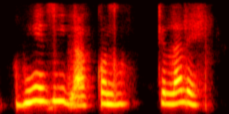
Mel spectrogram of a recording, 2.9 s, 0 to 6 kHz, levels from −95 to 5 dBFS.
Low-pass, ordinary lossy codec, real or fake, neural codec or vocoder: 5.4 kHz; AAC, 24 kbps; fake; codec, 24 kHz, 0.9 kbps, DualCodec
